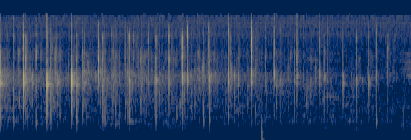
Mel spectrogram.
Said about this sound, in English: Let us all encourage and support them with a big round of applause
